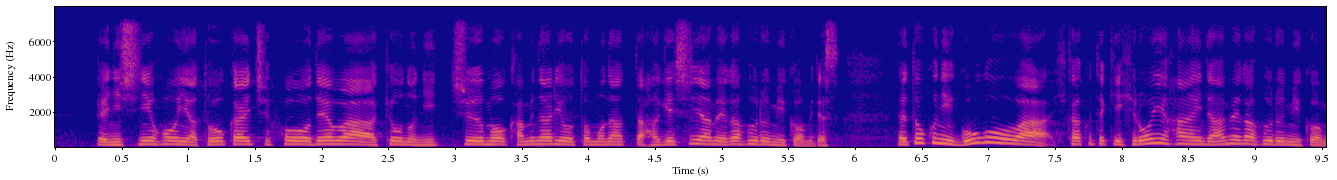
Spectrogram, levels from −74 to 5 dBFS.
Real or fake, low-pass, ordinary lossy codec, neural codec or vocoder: fake; 7.2 kHz; none; vocoder, 44.1 kHz, 128 mel bands every 256 samples, BigVGAN v2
